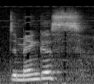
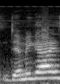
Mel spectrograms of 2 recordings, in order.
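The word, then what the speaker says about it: Demiguise: and behind that is my Demingus, or not Demingus, Demiguys, I think is how you say it, print that was also in that same box.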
